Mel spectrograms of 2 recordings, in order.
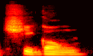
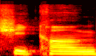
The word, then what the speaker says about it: qigong: it yeah i'm so i'm using the standard mandarin pronunciation qigong and um and that's okay you can call it chi kung ki gong whatever you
